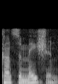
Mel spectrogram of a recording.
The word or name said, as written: consummation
